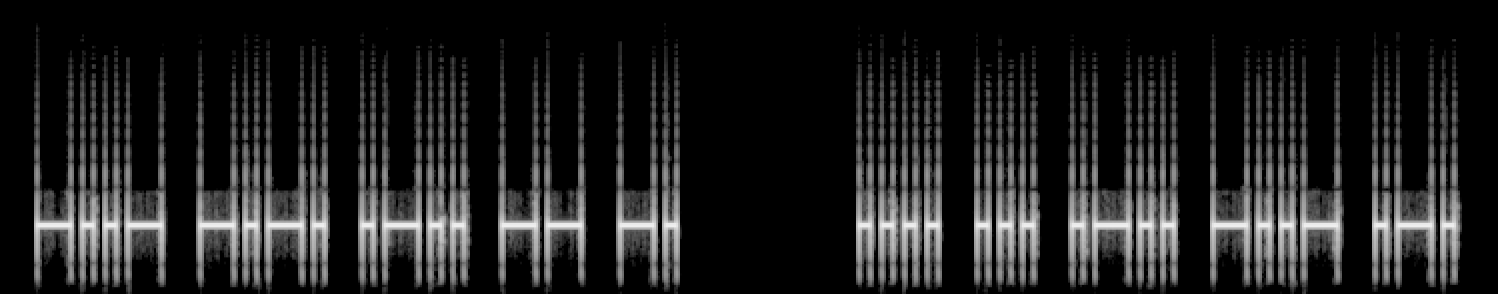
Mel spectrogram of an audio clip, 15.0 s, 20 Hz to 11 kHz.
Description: Morse code, heard as a keyed tone, about 10 wpm, 800 Hz. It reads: XCLMN HSLXR
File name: CW / DET / 1 6 1500C S C 10wpm 4252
